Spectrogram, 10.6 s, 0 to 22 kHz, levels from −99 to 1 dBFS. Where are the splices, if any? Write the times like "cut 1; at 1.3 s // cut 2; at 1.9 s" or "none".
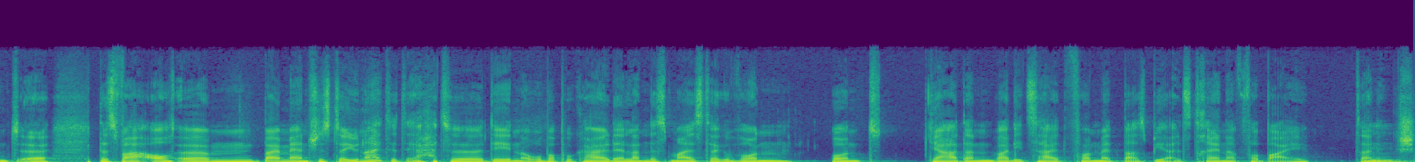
cut 1; at 1.3 s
